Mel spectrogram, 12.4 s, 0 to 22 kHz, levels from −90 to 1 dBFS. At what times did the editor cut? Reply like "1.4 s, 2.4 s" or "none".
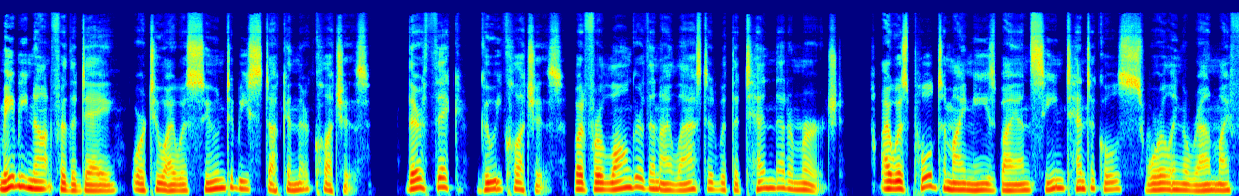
4.7 s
